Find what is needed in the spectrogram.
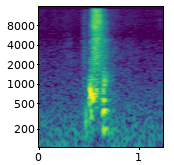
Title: cat sneezes on top of the closet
